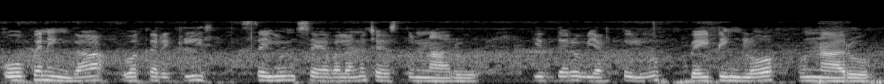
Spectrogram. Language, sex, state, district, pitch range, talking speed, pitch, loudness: Telugu, female, Andhra Pradesh, Manyam, 165-190 Hz, 75 wpm, 175 Hz, -17 LUFS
